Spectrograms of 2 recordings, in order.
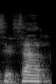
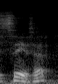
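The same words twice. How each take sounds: First: The stress is on the last syllable. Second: The stress is on the first syllable. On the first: The speaker calls it wrong. "no dice César" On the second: The speaker calls it right. "tiene acento en la penúltima sílaba"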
